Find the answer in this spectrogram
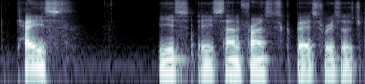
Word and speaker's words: CAIS: Center for AI Safety, CAIS, pronounced CASE, is a San Francisco-based research and field-building non-profit.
